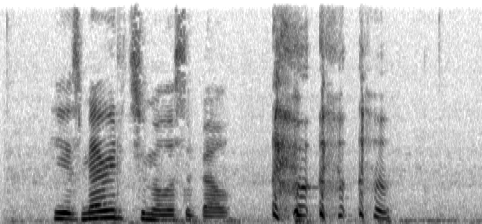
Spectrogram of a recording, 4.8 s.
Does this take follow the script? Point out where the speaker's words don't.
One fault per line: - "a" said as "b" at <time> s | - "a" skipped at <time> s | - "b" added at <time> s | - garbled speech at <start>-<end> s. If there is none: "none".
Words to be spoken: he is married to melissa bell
none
